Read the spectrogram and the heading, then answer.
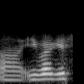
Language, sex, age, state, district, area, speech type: Kannada, female, 18-30, Karnataka, Chamarajanagar, rural, conversation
